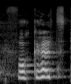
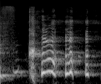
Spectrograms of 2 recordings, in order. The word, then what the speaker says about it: Foucault: Fokalt czyta się Foucault.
